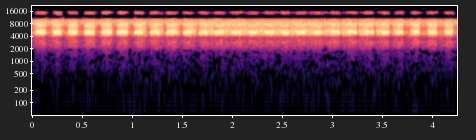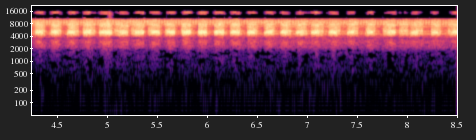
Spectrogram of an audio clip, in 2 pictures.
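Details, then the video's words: Provençal cicadas in summer, southern France, producing a piercing high-pitched drone that beats in quick regular pulses, roughly three per second, steady and alone. "Canto Cigarra 🦗 [ Escuchar les cigarras en verano 10 H]"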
